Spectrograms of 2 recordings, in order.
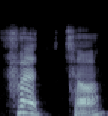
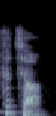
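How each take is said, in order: First: "photo" stressed at the start, as in photograph; stress on first syllable. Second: "photo" with a weak, short first syllable and stressed "to"; "photo" stressed as in photographer, fuh-TOH; stress on second syllable. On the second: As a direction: lean on the end of "photo". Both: Shown as a demonstration. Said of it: "photograph and photographer".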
